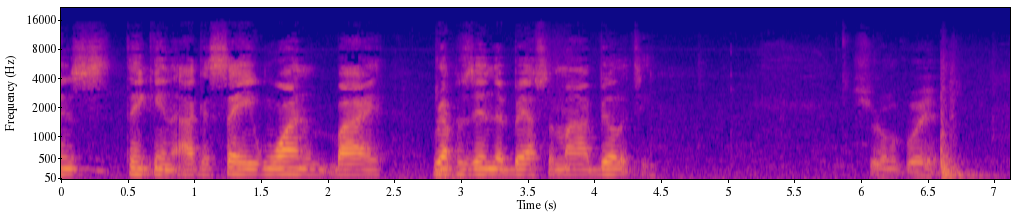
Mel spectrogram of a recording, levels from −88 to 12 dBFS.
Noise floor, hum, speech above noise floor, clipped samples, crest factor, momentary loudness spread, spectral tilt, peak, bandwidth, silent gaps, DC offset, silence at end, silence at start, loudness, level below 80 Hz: -52 dBFS; none; 28 dB; under 0.1%; 20 dB; 15 LU; -5 dB/octave; -6 dBFS; 14.5 kHz; none; under 0.1%; 0.2 s; 0 s; -24 LUFS; -52 dBFS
